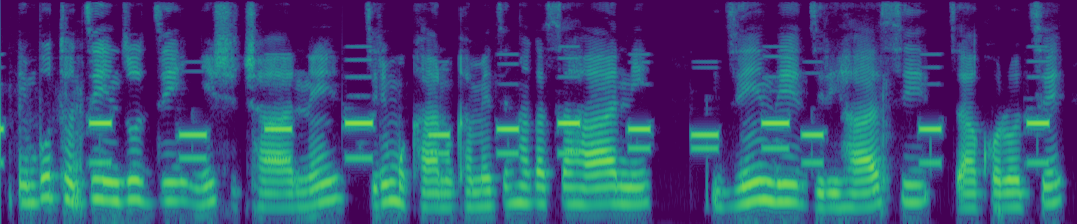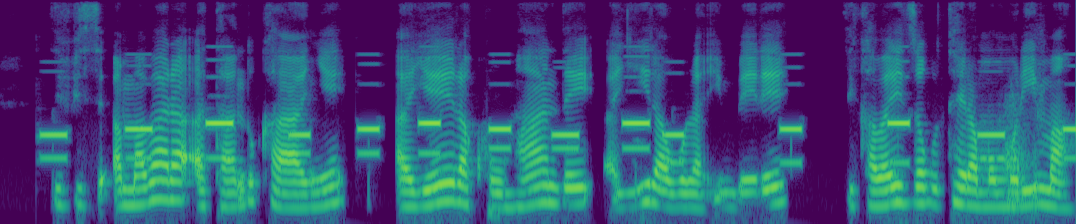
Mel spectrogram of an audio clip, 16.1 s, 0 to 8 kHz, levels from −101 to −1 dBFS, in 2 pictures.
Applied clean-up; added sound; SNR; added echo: none; Telephone; 1 dB; none.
